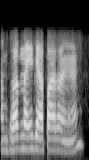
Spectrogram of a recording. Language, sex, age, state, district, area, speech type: Hindi, female, 45-60, Uttar Pradesh, Mau, rural, conversation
